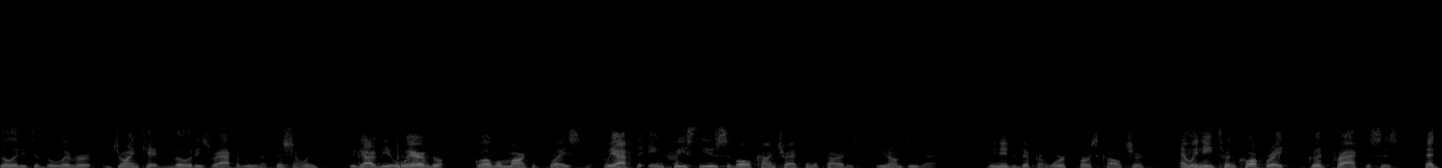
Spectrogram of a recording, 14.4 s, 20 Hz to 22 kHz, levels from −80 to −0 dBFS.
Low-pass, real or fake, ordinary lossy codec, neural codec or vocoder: 5.4 kHz; fake; AAC, 24 kbps; codec, 16 kHz in and 24 kHz out, 1 kbps, XY-Tokenizer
